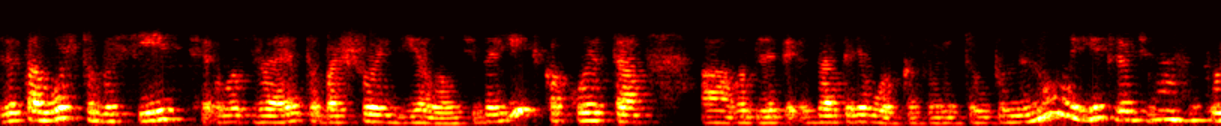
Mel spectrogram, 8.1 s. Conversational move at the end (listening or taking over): listening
